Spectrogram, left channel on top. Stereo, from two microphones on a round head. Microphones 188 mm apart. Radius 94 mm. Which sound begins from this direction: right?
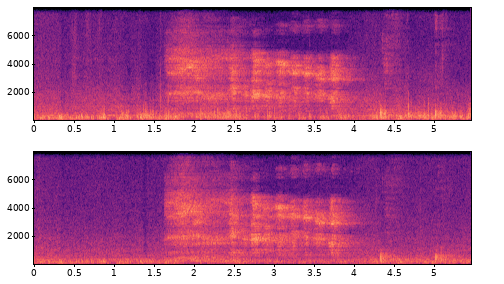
Laughter, at 1.6 s.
